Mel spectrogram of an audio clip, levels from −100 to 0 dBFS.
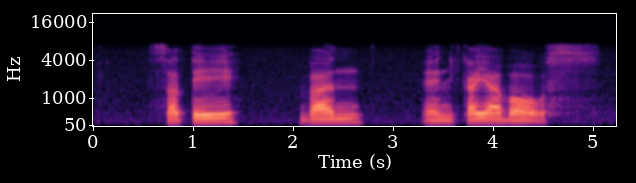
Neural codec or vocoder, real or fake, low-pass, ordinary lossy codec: none; real; 7.2 kHz; AAC, 48 kbps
